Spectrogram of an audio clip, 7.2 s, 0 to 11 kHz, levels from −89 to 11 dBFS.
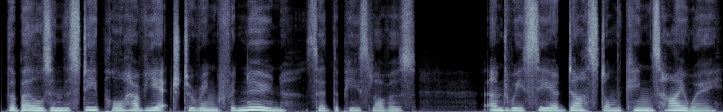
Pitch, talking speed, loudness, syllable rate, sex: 205 Hz, 200 wpm, -17 LUFS, 4.5 syllables/s, female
